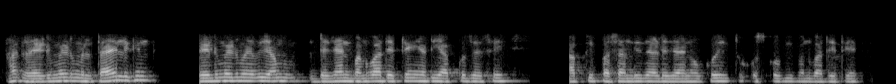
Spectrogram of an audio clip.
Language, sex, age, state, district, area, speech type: Hindi, male, 45-60, Rajasthan, Jodhpur, urban, conversation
